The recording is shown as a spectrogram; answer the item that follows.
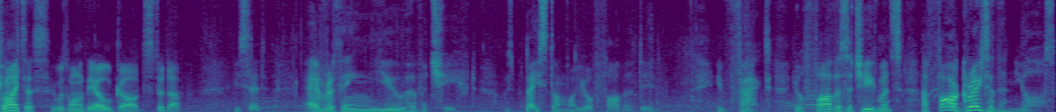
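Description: A man talks at a moderate pace with lively intonation, big swings in loudness and long, frequent pauses, in a dry sound with no echo over light background noise. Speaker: presenter. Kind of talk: storytelling to camera. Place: open country.

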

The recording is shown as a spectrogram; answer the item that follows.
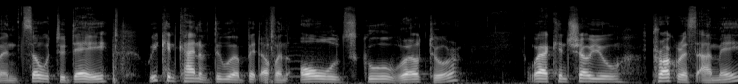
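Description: The man talks at a fairly slow pace, and his pitch varies in an ordinary way. Nothing much stirs in the quiet background. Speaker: gameplay commentator. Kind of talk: casual gameplay commentary. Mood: happy, excited. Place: home room. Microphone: studio mic.

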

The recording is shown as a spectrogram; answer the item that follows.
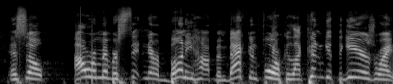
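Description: Against a quiet background, a man talks at a very fast pace in an animated tone with ordinary pitch variation. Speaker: motivational speaker. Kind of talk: motivational keynote speech. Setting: stage with audience. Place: hall. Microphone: handheld.

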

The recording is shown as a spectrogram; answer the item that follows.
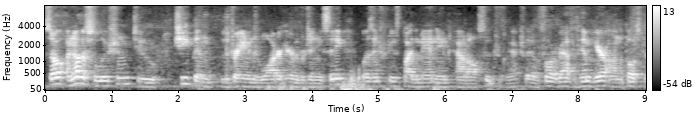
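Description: With noticeable background noise behind him, a man talks at a fairly quick pace. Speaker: mine tour guide. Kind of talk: guided tour talk. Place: workshop. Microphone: camera far.

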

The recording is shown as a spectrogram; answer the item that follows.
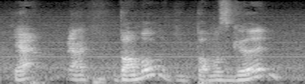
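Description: A man talks at a moderate pace. Audible room echo and light background noise surround him. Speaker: comedian rehearsing a set. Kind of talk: stand-up comedy routine. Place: home room.

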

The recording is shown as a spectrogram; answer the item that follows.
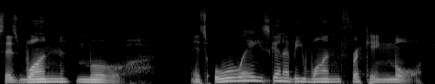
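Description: A gruff, put-on character voice from a man, medium in pitch, at a moderate pace. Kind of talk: commentary. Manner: exaggerated meme delivery.

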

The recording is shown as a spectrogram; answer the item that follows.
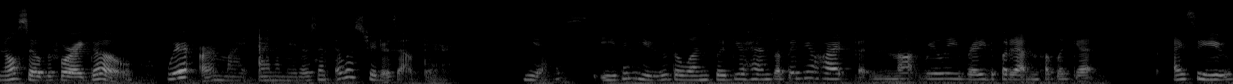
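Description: Light background noise accompanies a woman with vocal fry and lively intonation speaking at a moderate pace. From North America. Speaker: voice actor. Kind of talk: casual talk to camera. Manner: upbeat, friendly. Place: home room.

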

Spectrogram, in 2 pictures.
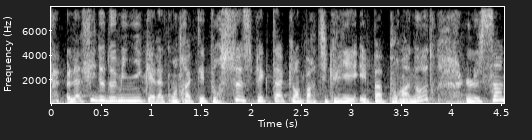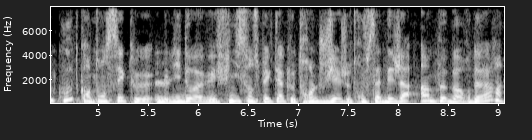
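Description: A woman speaks fairly quickly, keeping her loudness very even. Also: lively intonation. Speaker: lawyer. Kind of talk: legal advice on TV. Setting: studio. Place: studio. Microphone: studio mic.

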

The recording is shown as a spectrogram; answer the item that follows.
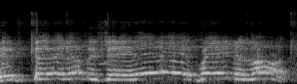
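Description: An extremely high-pitched man's voice with noticeable background noise. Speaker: pastor. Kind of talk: sermon. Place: church. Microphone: pa.

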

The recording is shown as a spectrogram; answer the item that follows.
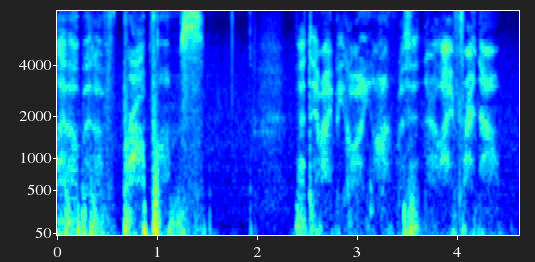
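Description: The voice whispers at a moderate pace. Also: long, frequent pauses. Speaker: content creator. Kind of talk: ASMR encouragement talk. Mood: gentle, comforting. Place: home room. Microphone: handheld.

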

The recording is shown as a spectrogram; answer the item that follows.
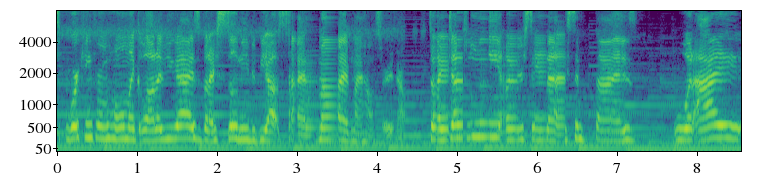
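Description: Over clear music in the background, the voice moves at a fairly quick pace with a dry sound and no echo. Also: woman. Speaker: guest. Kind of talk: interview answer. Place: forest. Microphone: video call.

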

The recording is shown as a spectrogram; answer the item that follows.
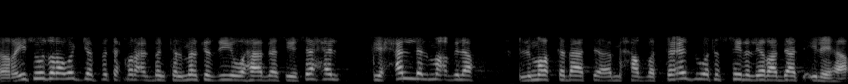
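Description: A man speaks at a moderate pace in a high pitch with ordinary pitch variation. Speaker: government media secretary. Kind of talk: TV news debate. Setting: remote link from another city.

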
